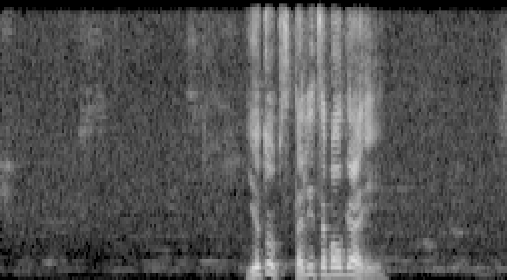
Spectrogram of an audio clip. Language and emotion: Russian, positive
